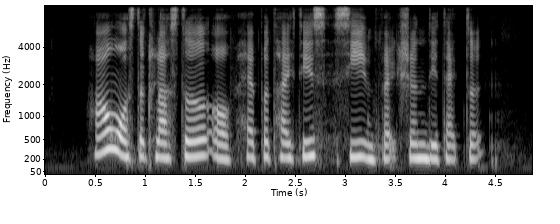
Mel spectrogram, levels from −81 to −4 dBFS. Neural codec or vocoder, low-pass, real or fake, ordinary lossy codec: none; none; real; none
